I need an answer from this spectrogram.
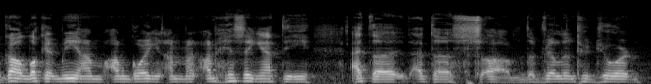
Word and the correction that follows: du jour: Du jour, sorry.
